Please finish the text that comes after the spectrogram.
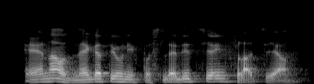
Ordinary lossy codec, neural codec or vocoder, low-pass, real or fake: none; none; 5.4 kHz; real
